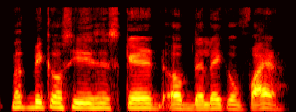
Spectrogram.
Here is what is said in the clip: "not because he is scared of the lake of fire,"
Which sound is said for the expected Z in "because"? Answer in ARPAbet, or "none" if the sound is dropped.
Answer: S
